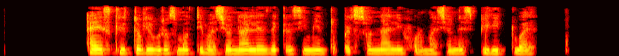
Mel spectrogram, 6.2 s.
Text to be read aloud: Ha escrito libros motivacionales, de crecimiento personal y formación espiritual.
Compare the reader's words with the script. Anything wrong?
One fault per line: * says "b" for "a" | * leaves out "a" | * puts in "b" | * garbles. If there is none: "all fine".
all fine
